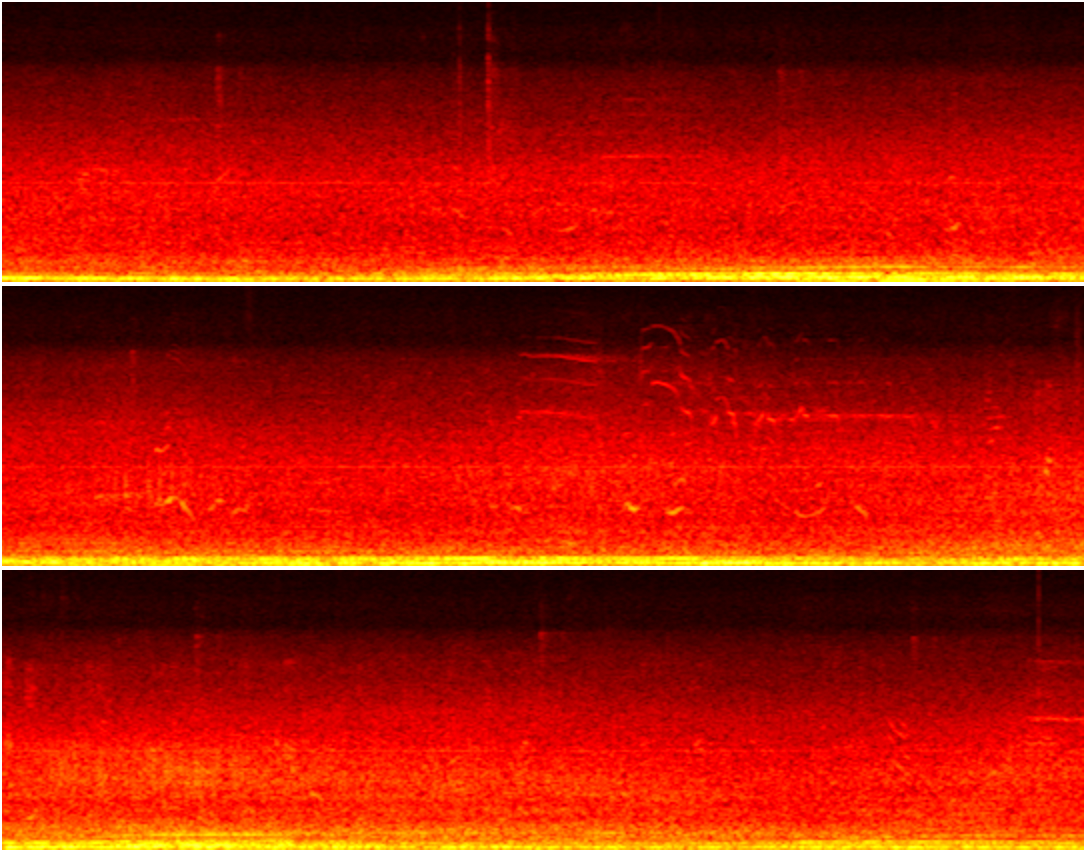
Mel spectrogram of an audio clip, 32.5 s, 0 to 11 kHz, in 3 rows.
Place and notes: Quiet Sunday around noon at the town hall square with 2 PM chimes of the town hall clock. A few people around talking, a little traffic in a distance some gulls. Sony PCM-A10 recorder with Soundman OKM II Klassik microphone and furry windjammer.
Schleswig-Holstein, Deutschland, 30 May 2021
